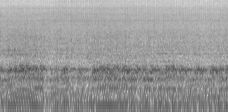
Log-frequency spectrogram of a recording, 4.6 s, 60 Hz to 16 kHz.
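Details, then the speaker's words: Toyota Altezza with rebuilt 3SGE Beams engine, first startup after fixing a disconnected intake-manifold ground that caused EFI relay buzzing and no-start: even, steady idle with smooth low cammy pulse, no knocks, ticks or misses; runs healthy. "Oh my god, it runs. Listen to that, bro. Oh my god. Oh my, yo, listen to that low. Sounds cam."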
